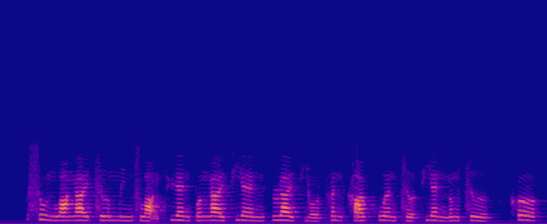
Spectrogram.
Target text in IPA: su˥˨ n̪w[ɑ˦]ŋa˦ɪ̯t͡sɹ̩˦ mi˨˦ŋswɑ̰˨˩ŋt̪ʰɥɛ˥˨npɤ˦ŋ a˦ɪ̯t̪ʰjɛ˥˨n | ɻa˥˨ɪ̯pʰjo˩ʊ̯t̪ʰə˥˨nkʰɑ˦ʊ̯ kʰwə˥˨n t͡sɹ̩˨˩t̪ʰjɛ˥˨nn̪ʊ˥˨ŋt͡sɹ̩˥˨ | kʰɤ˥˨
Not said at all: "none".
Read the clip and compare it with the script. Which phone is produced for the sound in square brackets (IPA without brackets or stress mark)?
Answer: ɑ˦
